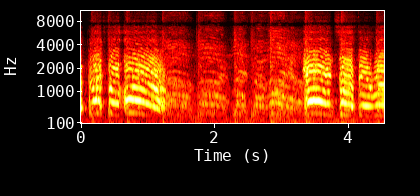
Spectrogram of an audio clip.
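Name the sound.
protest crowd chanting and cheering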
